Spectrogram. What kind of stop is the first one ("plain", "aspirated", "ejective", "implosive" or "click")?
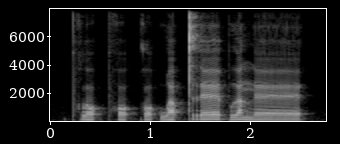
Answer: aspirated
